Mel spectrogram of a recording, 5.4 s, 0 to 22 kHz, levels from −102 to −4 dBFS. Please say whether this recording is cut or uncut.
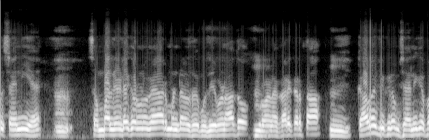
uncut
